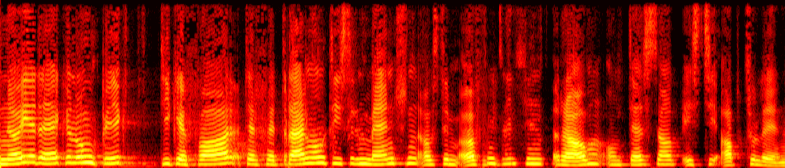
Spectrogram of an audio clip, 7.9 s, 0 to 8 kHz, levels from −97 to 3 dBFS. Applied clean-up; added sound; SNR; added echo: neural mask model DeepFilterNet 3.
